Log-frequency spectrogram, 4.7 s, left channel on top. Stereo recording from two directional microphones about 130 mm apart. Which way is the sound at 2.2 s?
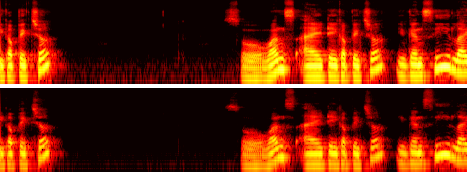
45° left (ahead or behind).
